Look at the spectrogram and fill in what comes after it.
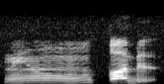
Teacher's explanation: nun mati bertemu dengan qaf ikhfa min qabl dia dengung dan bibir muncung untuk menyebut menyebut huruf qaf, jadi kita muncung bibir min qabl, kita berhenti qabl, lam itu dibunyikan.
